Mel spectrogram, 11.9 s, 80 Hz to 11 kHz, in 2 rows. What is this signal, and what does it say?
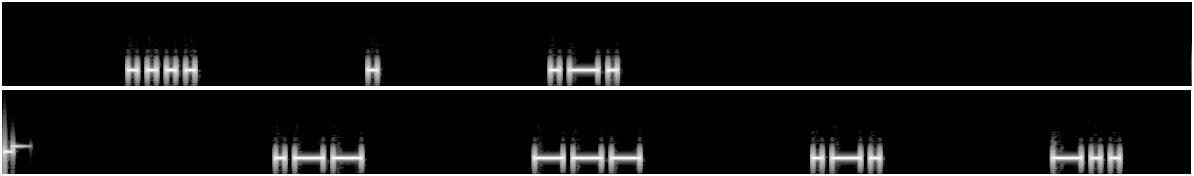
Morse code, heard as a keyed tone, about 25 wpm, spaced as for 9 wpm, 690 Hz. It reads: HER WORD
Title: 6x Character Spacing - Top 100 Words - 25wpm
